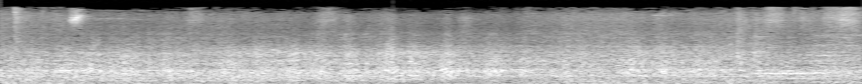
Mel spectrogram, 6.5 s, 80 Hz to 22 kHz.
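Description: Tokyu 9000 series electric train running, heard from inside the passenger car: a steady rumble of wheels on rail and under-floor noise. Faint motor tones begin to show near the end.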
